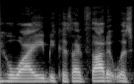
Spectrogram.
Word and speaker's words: Hawaii: It's just, even when I lived there back in my day, we still just called it Hawaii, but Hawaii, the W in Hawaiian is with a V.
